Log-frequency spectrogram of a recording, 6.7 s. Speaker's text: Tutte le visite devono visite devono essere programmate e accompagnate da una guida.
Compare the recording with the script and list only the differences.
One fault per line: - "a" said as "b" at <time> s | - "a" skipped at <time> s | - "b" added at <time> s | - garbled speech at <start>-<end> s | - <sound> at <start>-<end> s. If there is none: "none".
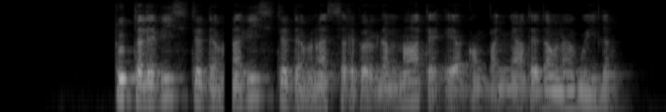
- dropout at 2.2-2.3 s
